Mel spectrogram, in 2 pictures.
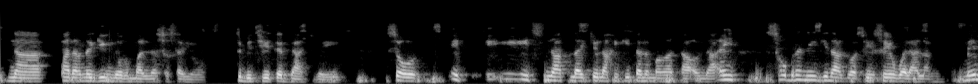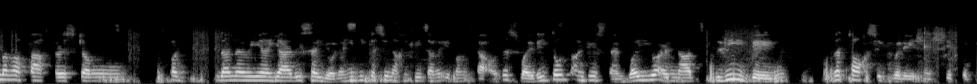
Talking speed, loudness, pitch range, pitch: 185 wpm, -17 LUFS, 150-190 Hz, 170 Hz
